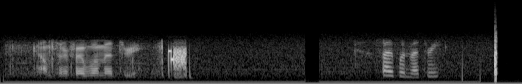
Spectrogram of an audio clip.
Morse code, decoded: none

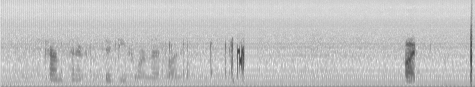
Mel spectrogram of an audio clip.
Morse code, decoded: none

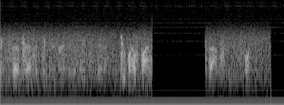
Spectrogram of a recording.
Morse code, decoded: none

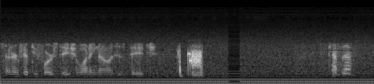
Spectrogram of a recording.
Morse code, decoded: none

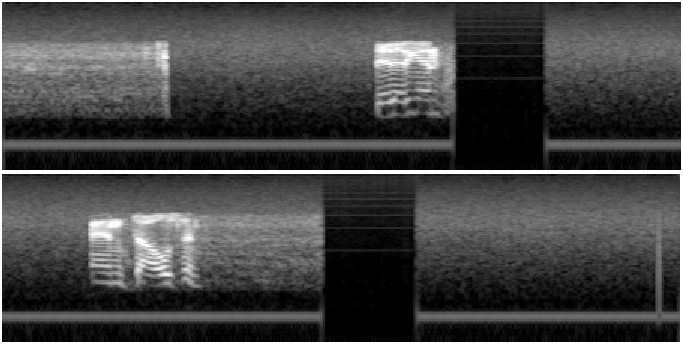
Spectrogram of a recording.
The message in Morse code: none

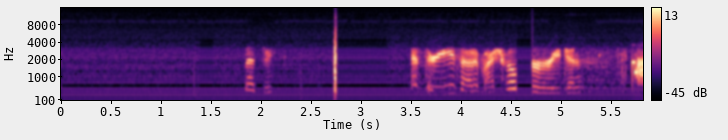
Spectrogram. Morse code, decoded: none

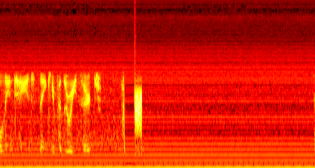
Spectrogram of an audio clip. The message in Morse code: none

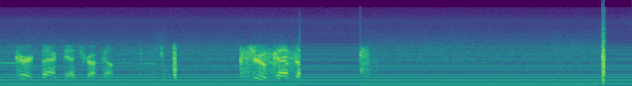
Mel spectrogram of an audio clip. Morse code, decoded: none

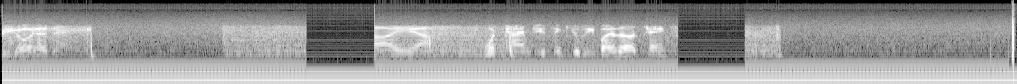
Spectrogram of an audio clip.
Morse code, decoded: none

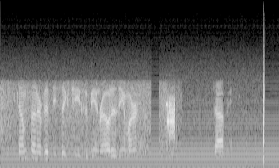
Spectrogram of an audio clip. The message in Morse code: none

